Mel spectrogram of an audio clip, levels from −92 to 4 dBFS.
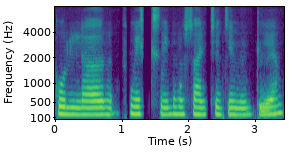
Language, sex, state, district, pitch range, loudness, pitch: Hindi, female, Haryana, Charkhi Dadri, 180-190 Hz, -16 LUFS, 180 Hz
